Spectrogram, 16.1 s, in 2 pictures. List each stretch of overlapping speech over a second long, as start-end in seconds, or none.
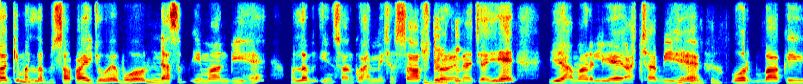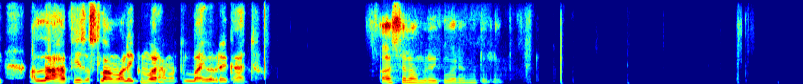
none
